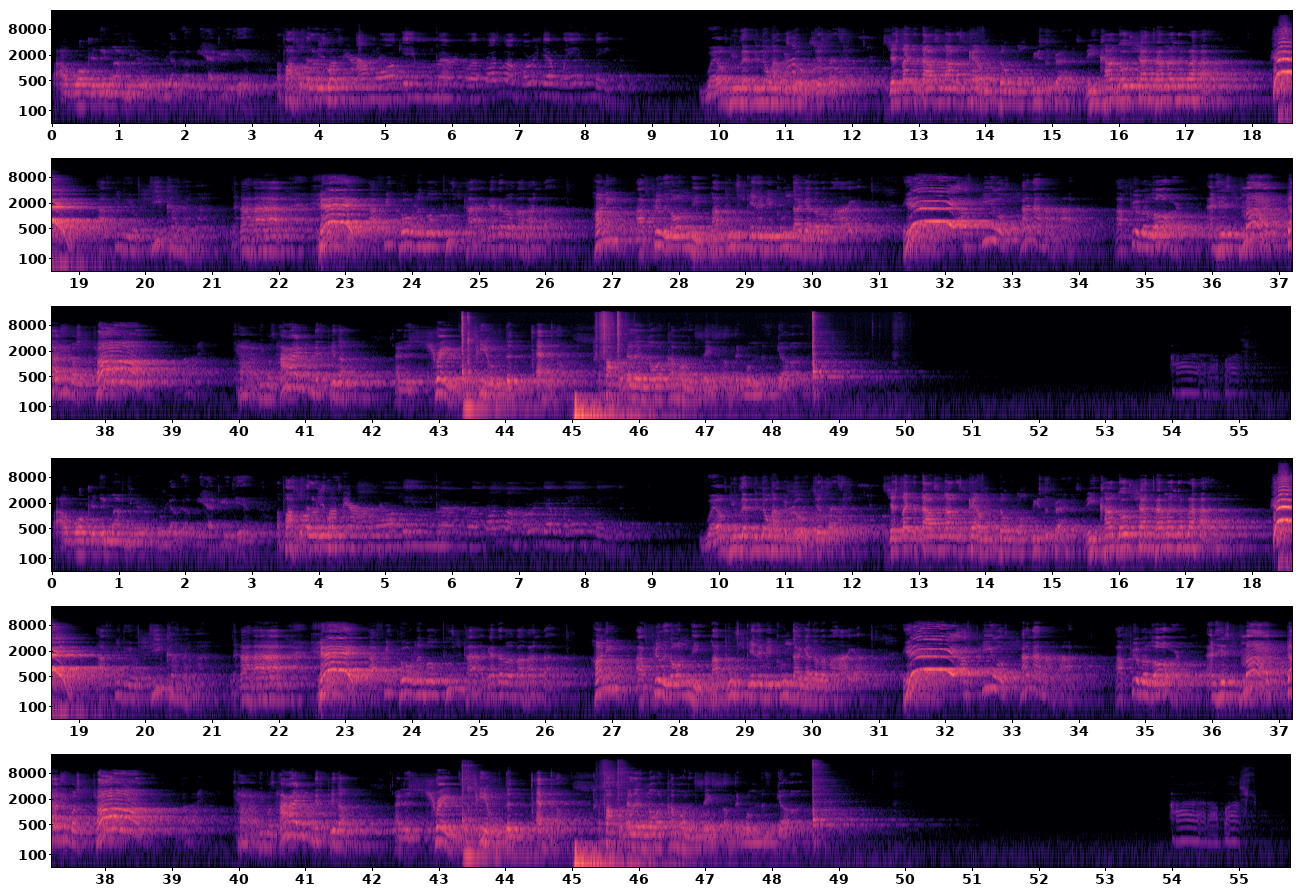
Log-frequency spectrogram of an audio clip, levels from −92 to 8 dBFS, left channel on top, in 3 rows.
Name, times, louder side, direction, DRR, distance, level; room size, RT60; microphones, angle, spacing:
voice 1, 0.0-3.0 3.4-4.3 9.7-12.0 12.4-17.5 18.3-20.9 21.3-26.2 26.7-30.8 31.4-33.9 34.5-35.6 35.9-38.7 39.1-39.5 39.9-41.8 42.3-48.4, right 1 dB, 20° right, 3 dB, 1.2 m, -35 dB
voice 2, 3.5-4.8 54.0-55.3, right 6 dB, 70° right, 14 dB, 0.5 m, -49 dB
voice 3, 4.6-8.4 11.0-11.9 16.6-16.8 17.2-17.8, left 3 dB, 65° left, 4 dB, 1.4 m, -48 dB
sound 1, 43.3-44.3 45.0-45.9 48.6-49.2 49.5-49.6 49.8-49.9, left 4 dB, 50° left, 0.6 m, -35 dB
13.5 x 8.0 x 8.3 m, 2.7 s
head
